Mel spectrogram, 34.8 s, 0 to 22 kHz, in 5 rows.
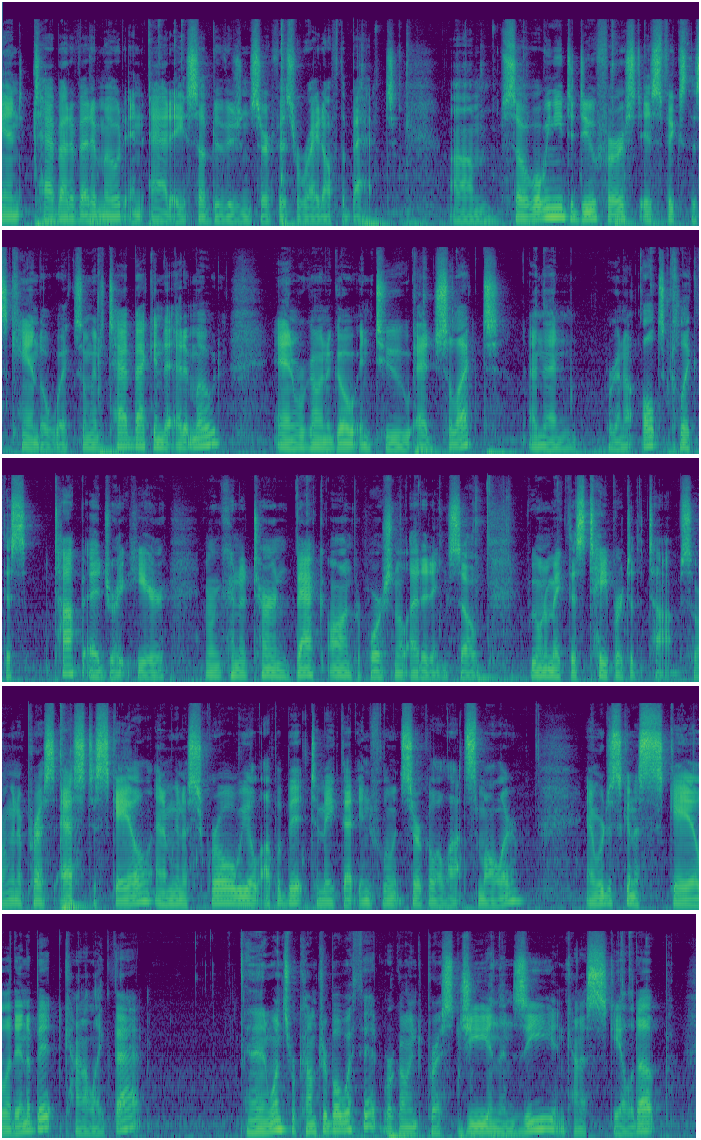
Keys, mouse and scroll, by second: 0.0 scroll up 5, 0.2 Tab, 1.4 click, 1.6 click, 3.6 shift+scroll up 1, 3.8 shift+middle click, 4.1-4.5 scroll down 3, 4.8 shift+middle click, 5.3-6.0 scroll up 5, 6.2 shift+middle click, 6.9-7.8 scroll up 2, 7.8 Tab, 8.4 middle click, 11.0 2, 13.3 alt+click, 16.8 click, 18.0 middle click, 18.4 scroll down 3, 18.7 shift+middle click, 19.0-19.4 scroll up 2, 19.4 middle click, 21.4 s, 32.4 g, 34.2 middle click.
